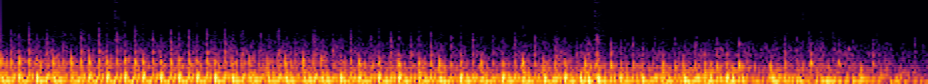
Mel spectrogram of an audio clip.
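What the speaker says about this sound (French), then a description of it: "C'est cool, en fait c'est une moto." A motorcycle engine in the Roblox video game drones loudly and steadily throughout, a dense, rumbling mechanical tone with no talking over it.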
